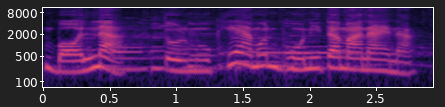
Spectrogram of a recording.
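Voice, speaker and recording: A woman playing a sensible married elder sister and mother in an animated family drama, composed and reflective. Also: mid-range voice, unhurried, music in the background, natural voice.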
